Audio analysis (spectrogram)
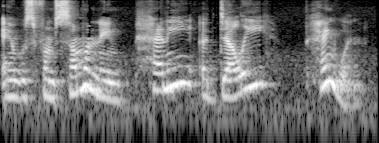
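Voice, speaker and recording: Lively woman reading a children's story aloud. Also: on the high side. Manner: expressive, with dramatic emphasis and pauses.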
